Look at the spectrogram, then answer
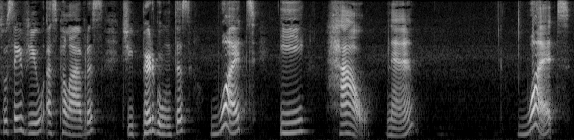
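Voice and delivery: ordinary delivery

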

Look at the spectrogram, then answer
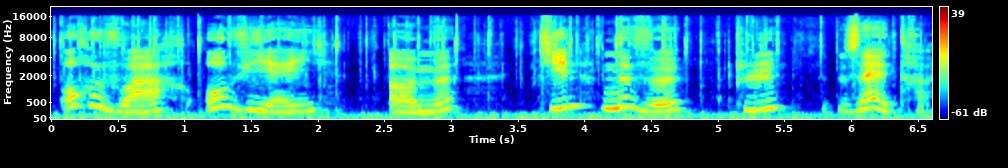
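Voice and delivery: slowly, word by word, with pauses; slow dictation. Shown as a demonstration. Teacher dictating the sentence slowly, pausing between words. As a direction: spell it out for the class slowly. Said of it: "slow dictation of the sentence".

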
